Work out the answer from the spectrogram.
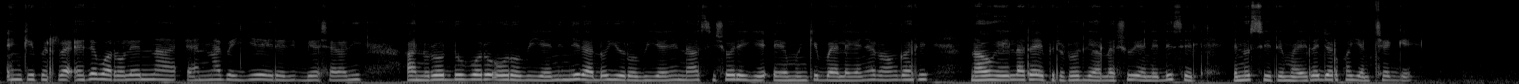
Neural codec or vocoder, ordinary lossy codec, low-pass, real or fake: none; none; none; real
